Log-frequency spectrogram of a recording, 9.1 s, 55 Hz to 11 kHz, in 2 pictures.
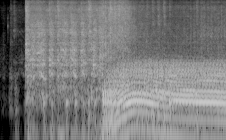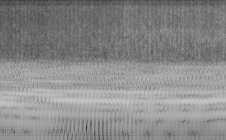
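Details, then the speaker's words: Peugeot 106 with swapped XU7JP4 engine, start after wiring harness work using starting spray: catches after about two seconds, revs flare, then hangs at a high racing idle instead of settling; cause not found. "bon il s'accélère on s'emballe et que saïd avoir un truc quelque part qui lui plaît pas"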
